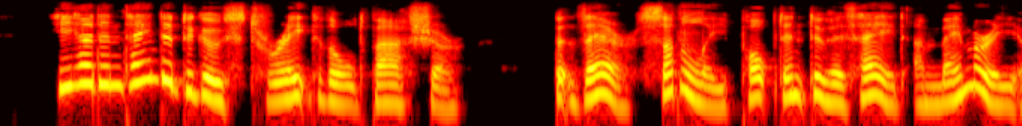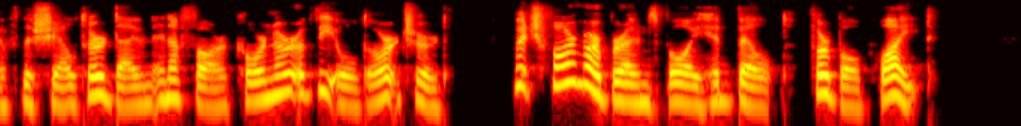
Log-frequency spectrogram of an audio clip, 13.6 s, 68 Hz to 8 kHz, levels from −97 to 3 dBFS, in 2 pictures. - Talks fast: No, average, 175 wpm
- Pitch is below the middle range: No, medium, 180 Hz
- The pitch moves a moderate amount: No, wide, 6.5 semitones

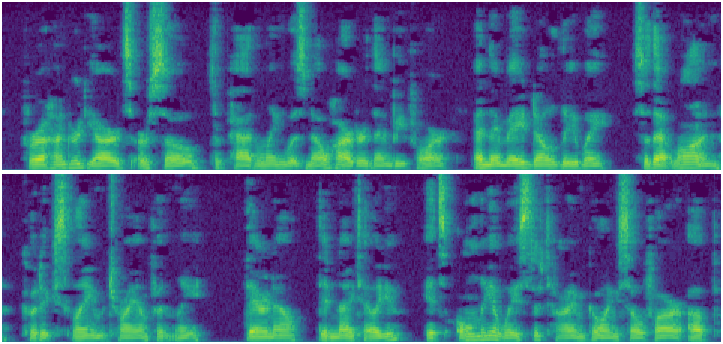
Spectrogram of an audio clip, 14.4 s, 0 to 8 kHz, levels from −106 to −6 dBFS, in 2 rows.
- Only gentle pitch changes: Yes, narrow, 1.8 semitones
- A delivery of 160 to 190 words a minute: Yes, average, 165 wpm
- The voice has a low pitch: Yes, low, 125 Hz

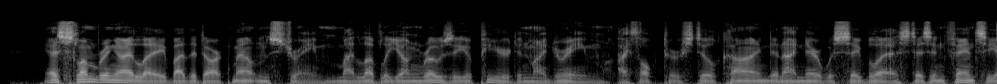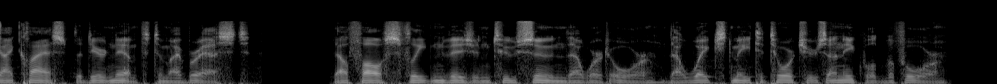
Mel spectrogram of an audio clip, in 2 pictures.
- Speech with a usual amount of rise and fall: No, narrow, 2.2 semitones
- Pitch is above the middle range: No, very low, 85 Hz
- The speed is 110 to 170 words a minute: Yes, average, 165 wpm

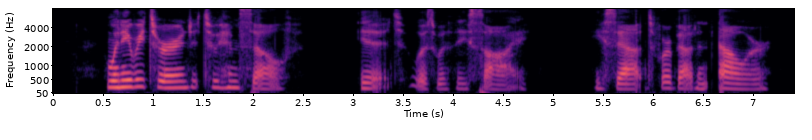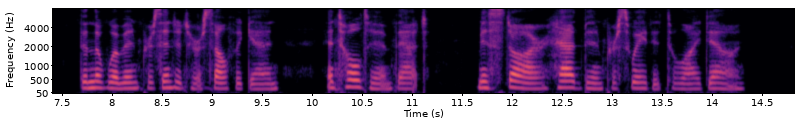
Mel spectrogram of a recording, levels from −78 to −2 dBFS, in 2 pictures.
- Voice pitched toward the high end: Yes, high, 200 Hz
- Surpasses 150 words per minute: No, average, 140 wpm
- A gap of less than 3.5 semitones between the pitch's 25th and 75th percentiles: Yes, average, 2.8 semitones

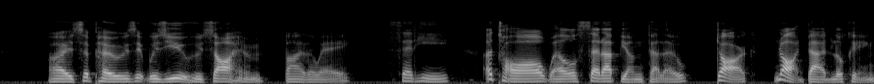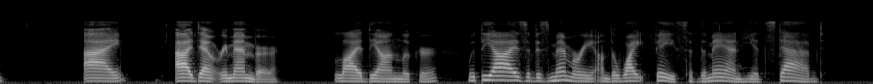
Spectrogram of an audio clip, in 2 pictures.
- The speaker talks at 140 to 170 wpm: Yes, average, 160 wpm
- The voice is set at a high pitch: No, low, 135 Hz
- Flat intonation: No, average, 3.1 semitones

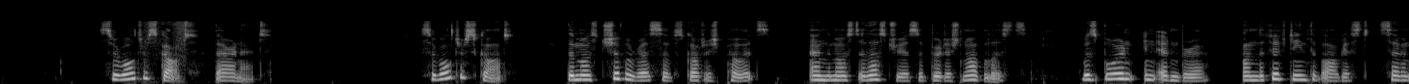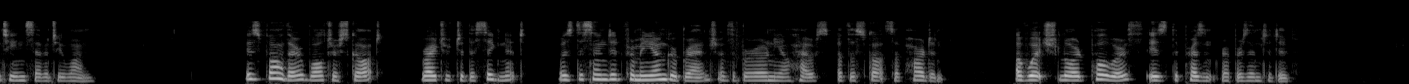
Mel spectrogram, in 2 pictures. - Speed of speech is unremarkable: No, slow, 130 wpm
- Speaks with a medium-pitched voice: No, high, 195 Hz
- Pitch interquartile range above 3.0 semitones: Yes, average, 3.5 semitones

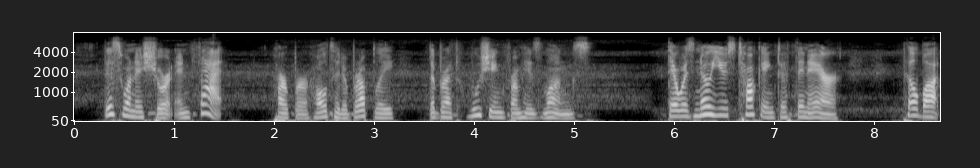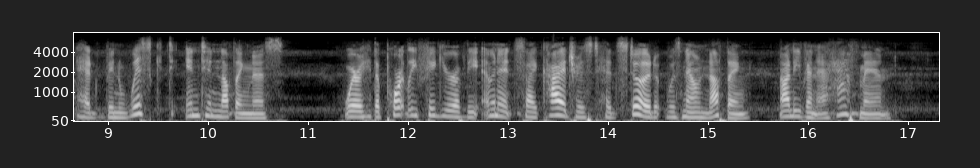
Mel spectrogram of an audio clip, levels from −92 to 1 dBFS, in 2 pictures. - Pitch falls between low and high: Yes, medium, 175 Hz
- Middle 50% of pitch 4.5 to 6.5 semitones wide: Yes, average, 5.1 semitones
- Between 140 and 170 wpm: Yes, average, 165 wpm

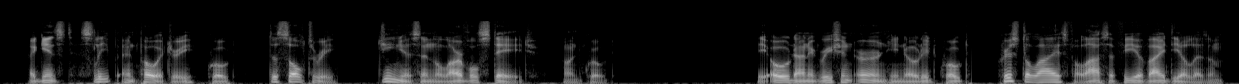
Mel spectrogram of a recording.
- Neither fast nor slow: No, slow, 105 wpm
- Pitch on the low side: Yes, very low, 85 Hz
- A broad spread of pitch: Yes, wide, 5.7 semitones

